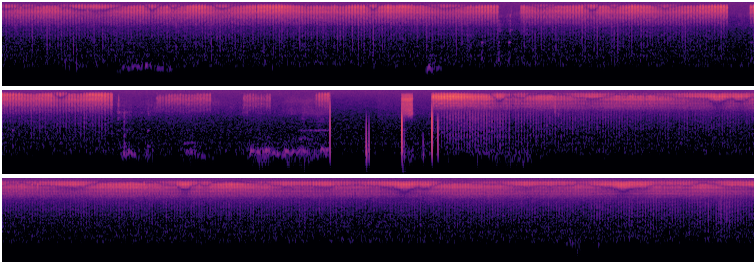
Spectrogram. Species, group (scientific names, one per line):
Bicolorana bicolor
Orthoptera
